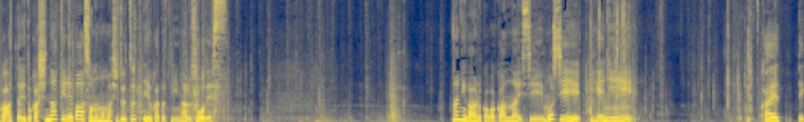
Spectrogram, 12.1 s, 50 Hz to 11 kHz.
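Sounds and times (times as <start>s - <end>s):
plastic bag crinkling: 0.0s - 4.9s, 6.2s - 12.0s.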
